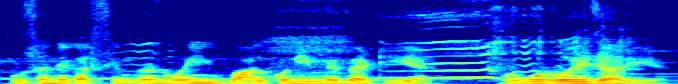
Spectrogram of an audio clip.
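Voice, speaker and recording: A man's voice: fairly high pitch, fairly quick, mellow, dull audio. A man narrating a horror story in a casual, conversational, suspense-building way. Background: faint background music.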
